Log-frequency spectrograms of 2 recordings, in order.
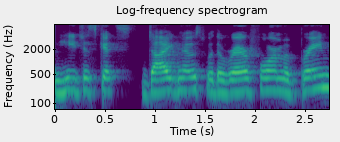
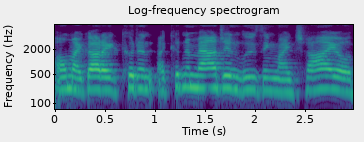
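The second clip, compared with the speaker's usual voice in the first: words said through tears, tearful and crying. Retelling own past words about a child's cancer death: retelling own past crying. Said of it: "and crying, like".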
